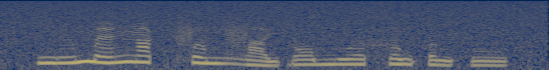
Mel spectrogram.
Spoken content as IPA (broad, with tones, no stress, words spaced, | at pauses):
ŋɨ˧˥mɛ˧˥ ŋa˦˥k̚fə˧m va˨˩˨jɗɔ˧mu˧ə̯ xə˧wʔə˨˩ŋhu˨˩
